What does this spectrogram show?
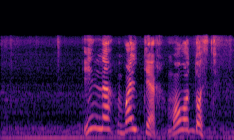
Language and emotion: Russian, positive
